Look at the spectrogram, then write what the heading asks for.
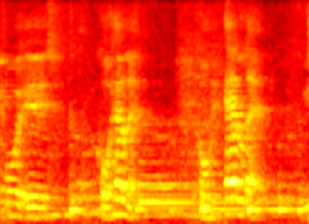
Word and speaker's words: Kohelet: The meaning, the Hebrew name for it is Kohelet. Kohelet. You spell that like this. Q-O-H-E-L-E-T-H. It means preacher. Preacher. Strong's 6953. Say that one more time. Strong's 6953. Kohelet. Everybody say Kohelet.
